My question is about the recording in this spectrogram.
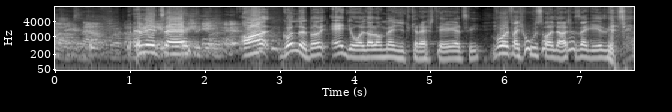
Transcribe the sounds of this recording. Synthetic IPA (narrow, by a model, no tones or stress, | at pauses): ɛmeːt̪sɛk | ɒɡo̞nd̪ojbɛho̞ɟɛɟːo̞ld̪ɒlo̞mːɛɲːit̪kɛɾɛʃt̪eːɡɛsi | vo̞lt̪ʋɒchuːso̞ld̪ɒlʃɒzɛɡeːsɡɛsi̥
